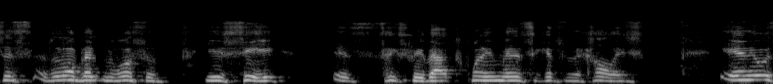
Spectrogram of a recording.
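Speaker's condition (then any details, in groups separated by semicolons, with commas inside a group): Cerebral palsy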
